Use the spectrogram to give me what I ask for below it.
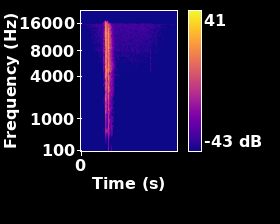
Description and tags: Camera Flash, Lift, C
Raw audio of lifting up the built-in flash light on a Nikon D3300 camera.
An example of how you might credit is by putting this in the description/credits:
The sound was recorded using a "H1 Zoom V2 recorder" on 17th September 2016.
d3300, camera, raised, lift, lifted, flash, nikon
